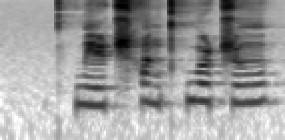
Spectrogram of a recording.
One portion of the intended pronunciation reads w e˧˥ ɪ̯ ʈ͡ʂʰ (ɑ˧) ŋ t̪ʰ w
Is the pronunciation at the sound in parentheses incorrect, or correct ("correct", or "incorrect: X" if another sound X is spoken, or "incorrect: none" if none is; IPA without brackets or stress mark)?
correct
